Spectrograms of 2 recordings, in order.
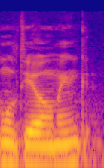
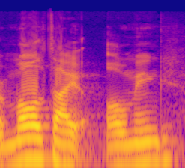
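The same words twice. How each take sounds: First: Said in the usual way. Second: "multi-homing" with multi said as mul-tie; "multi-homing" drawn out, lower, with an "eye" sound ending multi; alternative pronunciation. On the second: Shown as a demonstration. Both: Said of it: "how you guys pronounce it".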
